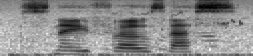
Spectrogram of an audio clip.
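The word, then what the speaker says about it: Snæfellsnes: easy to get here still on the snow FS Nest Peninsula we did look up and apparently that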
